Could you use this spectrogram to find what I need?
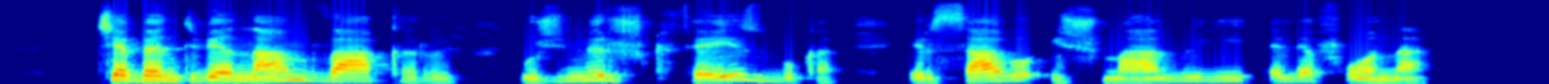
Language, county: Lithuanian, Panevėžys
